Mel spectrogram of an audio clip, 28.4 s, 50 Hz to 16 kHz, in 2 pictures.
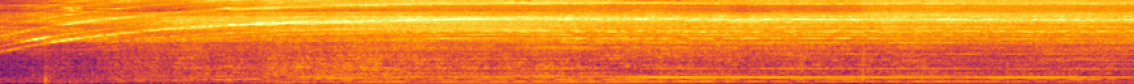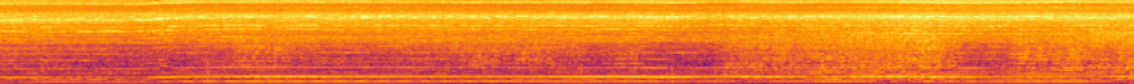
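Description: Align T-Rex 450 Pro electric RC helicopter spooling up. The brushless motor and gear whine rises steeply in pitch over the first few seconds, then holds steady as it flies, with a small step up in pitch a little past halfway.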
